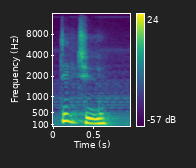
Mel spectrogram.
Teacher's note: I've actually changed the sounds I've gone from a duh and a year to a ja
